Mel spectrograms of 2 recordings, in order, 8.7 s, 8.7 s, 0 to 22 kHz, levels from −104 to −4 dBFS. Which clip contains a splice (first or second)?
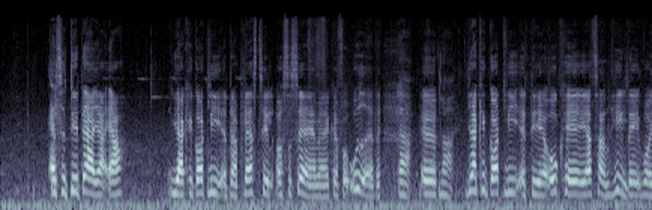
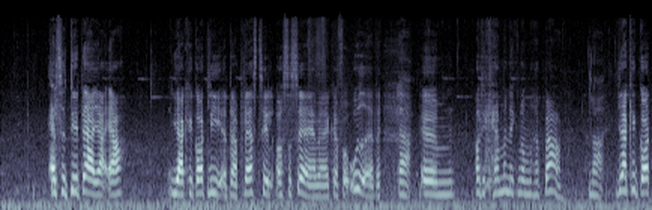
first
